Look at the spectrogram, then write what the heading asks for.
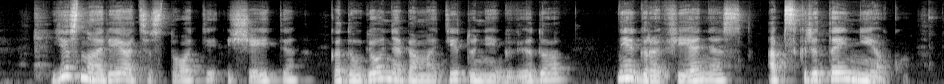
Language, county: Lithuanian, Vilnius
